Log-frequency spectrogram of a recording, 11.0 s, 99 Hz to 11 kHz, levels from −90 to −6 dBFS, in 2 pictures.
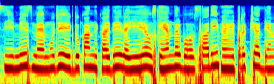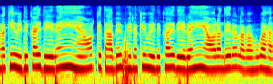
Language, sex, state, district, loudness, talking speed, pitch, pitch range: Hindi, female, Uttar Pradesh, Budaun, -11 LUFS, 195 wpm, 245 Hz, 235-255 Hz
